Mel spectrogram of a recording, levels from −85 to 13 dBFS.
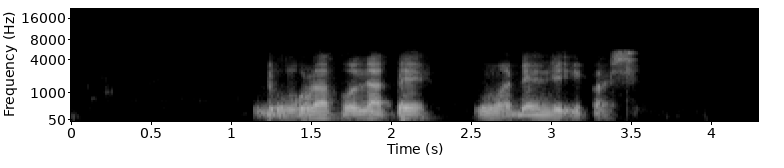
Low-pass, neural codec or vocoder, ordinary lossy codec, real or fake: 5.4 kHz; codec, 44.1 kHz, 3.4 kbps, Pupu-Codec; Opus, 16 kbps; fake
